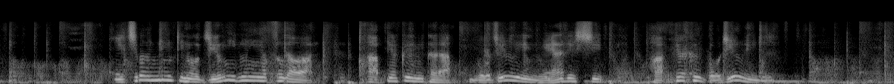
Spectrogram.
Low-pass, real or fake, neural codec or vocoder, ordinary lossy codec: none; fake; codec, 16 kHz, 1 kbps, FreqCodec, smaller model; none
